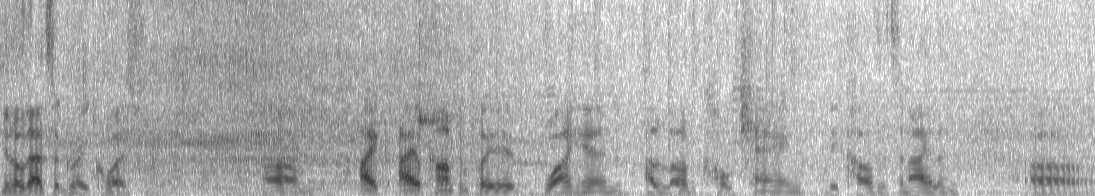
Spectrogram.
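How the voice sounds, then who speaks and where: Music plays behind a man speaking at a very slow pace. His pitch is fairly low, with ordinary pitch variation. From Los Angeles, California. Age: 70s. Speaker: retired former radio personality and jazz musician. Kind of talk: interview answer.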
